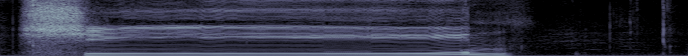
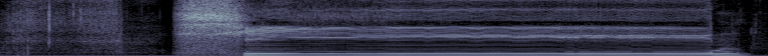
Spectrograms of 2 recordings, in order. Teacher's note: আর আমার জিহ্বাটা কোথায় ছিল মাঝ বরাবর ছিল এবং উপরে তালুর সাথে লেগেছে শিন আর ঠোঁটটা আমার বিস্তৃত অবস্থায় ছিল আপনাদেরও দুই সাইডে বিস্তৃত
